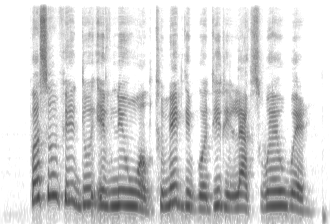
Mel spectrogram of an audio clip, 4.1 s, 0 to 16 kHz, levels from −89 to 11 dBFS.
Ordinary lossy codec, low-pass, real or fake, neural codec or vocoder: none; 14.4 kHz; fake; codec, 44.1 kHz, 7.8 kbps, Pupu-Codec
